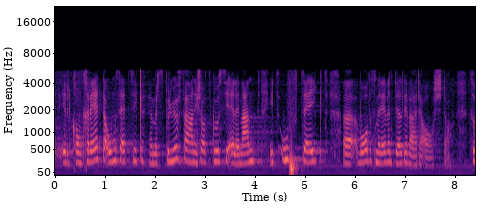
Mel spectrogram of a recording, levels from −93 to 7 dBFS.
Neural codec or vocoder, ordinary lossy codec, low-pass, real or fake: none; none; 5.4 kHz; real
